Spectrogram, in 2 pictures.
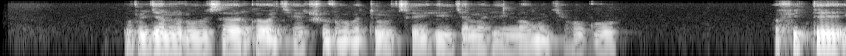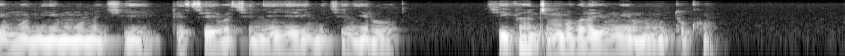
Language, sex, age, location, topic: Kinyarwanda, male, 25-35, Kigali, health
